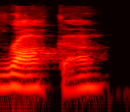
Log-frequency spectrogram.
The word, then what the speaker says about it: Roka: Roka Hula, which looks like it should be pronounced Roka Hula, but it's Raka, I learned, Okay.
